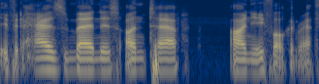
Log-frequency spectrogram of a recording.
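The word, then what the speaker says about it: Anje: So first commander here is Anjay Falconwrath It's for pronounced Anya.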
